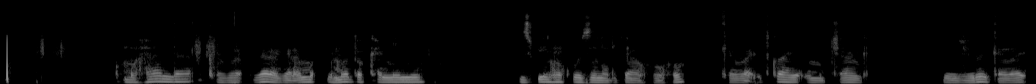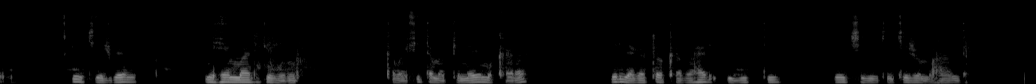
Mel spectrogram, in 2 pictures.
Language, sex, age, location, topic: Kinyarwanda, male, 25-35, Kigali, government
